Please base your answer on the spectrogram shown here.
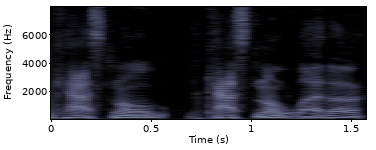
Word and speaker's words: Castellaneta: this Adobe software, and then they had Dan Castellaneta. Is that how you pronounce his name?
